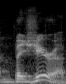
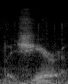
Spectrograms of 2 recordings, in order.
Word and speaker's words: Bajheera: How to, Bajheera is how I pronounce it. But you gotta say it like Bajheera.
